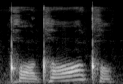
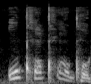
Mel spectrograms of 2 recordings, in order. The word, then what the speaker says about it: uQhoqhoqho: Uqhoqhoqho. Now, uqhoqhoqho can also be used for swallowing generally, not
